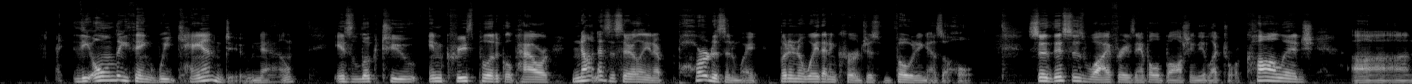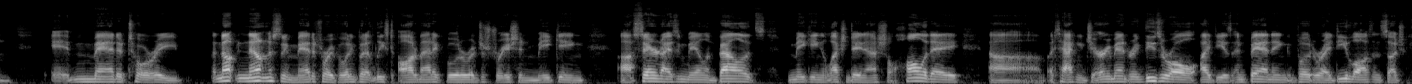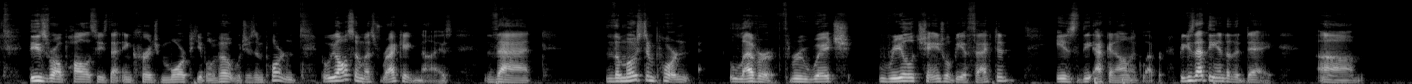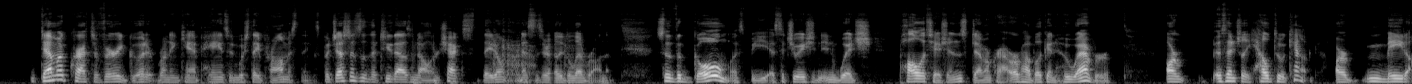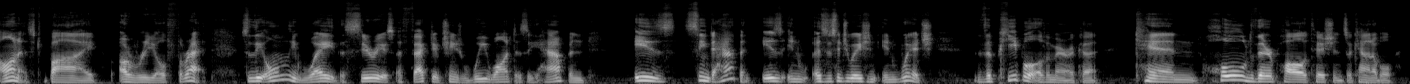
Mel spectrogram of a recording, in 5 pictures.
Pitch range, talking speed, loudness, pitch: 105-145 Hz, 170 wpm, -24 LUFS, 115 Hz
